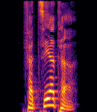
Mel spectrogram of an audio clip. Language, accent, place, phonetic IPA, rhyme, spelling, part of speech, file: German, Germany, Berlin, [fɛɐ̯ˈt͡seːɐ̯tɐ], -eːɐ̯tɐ, verzehrter, adjective, De-verzehrter.ogg
- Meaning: inflection of verzehrt: 1. strong/mixed nominative masculine singular 2. strong genitive/dative feminine singular 3. strong genitive plural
